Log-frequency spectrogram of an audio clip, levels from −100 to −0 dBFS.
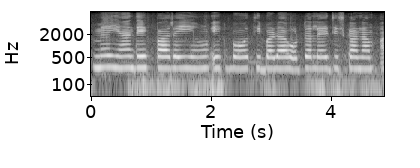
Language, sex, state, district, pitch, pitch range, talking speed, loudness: Hindi, female, Bihar, Kaimur, 270 Hz, 260-275 Hz, 185 wpm, -17 LUFS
